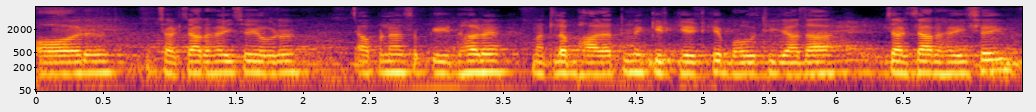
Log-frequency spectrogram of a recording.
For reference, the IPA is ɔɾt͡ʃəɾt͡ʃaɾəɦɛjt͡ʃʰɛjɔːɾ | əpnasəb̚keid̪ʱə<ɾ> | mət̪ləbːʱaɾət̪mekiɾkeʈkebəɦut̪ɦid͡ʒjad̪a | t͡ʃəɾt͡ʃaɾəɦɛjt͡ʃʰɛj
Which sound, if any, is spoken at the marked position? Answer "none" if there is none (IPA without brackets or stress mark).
ɾ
